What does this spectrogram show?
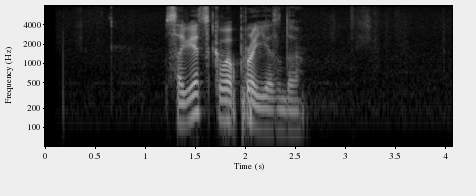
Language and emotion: Russian, neutral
